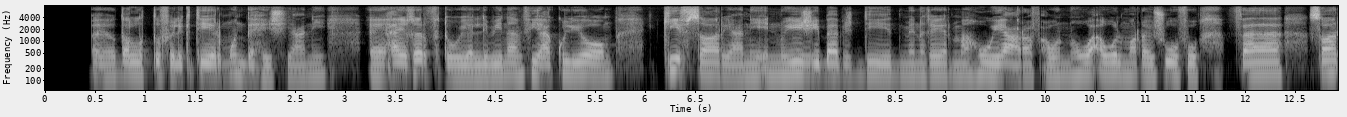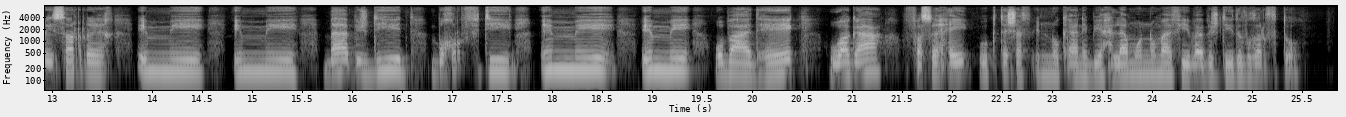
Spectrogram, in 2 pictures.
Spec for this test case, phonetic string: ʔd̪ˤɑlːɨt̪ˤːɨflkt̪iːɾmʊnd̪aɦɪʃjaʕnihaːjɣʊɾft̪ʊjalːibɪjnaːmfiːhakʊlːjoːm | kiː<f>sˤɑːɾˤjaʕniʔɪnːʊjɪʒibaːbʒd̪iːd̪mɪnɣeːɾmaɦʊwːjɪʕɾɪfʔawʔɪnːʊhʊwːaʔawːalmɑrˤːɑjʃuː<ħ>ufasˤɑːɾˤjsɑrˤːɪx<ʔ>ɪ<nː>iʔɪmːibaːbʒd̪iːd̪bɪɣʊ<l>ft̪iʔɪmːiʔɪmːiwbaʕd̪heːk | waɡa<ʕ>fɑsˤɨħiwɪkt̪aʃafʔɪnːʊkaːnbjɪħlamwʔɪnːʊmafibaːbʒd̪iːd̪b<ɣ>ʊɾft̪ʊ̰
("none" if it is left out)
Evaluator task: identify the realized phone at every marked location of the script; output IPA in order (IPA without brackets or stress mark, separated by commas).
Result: f, f, ʔ, mː, ɾ, ʕ, ɣ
